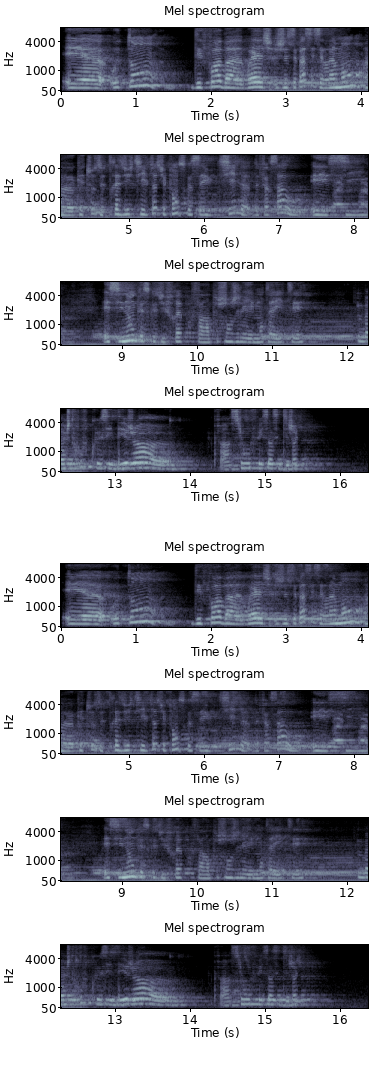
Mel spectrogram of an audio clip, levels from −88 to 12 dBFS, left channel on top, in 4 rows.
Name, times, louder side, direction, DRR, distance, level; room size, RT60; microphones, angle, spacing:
voice 1, 0.0-11.5, left 1 dB, 30° left, -2 dB, 1.8 m, -27 dB
sound 1, 2.5-5.3 5.9-9.7 10.8-12.6, right 1 dB, 20° right, 2.7 m, -36 dB
voice 2, 12.1-14.0 14.4-15.4, left 2 dB, 55° left, 3 dB, 4.2 m, -26 dB
23.0 x 23.0 x 9.0 m, 0.98 s
head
